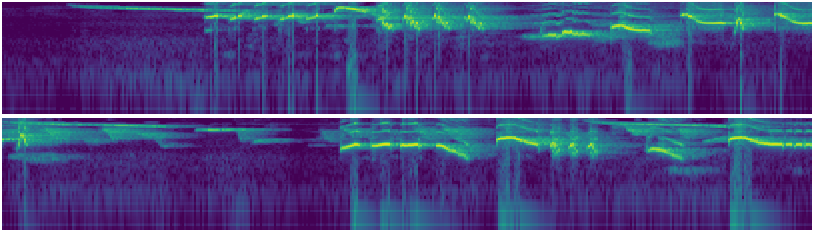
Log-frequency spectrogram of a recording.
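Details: Orange-headed thrush song played to stimulate a captive bird to sing: loud, rich varied phrases of whistled slurs, rapid trills and mimicked notes, bursts separated by short pauses.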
